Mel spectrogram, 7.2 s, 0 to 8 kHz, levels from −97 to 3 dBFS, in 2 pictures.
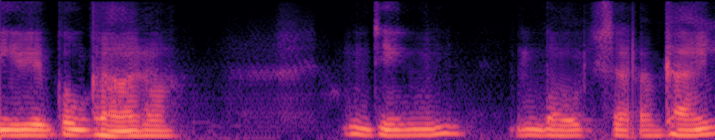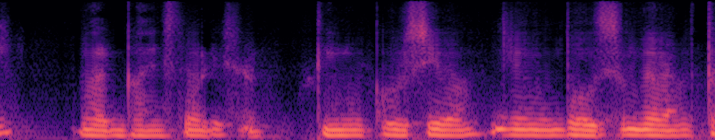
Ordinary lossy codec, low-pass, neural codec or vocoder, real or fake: none; none; codec, 16 kHz, 1 kbps, FreqCodec, smaller model; fake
